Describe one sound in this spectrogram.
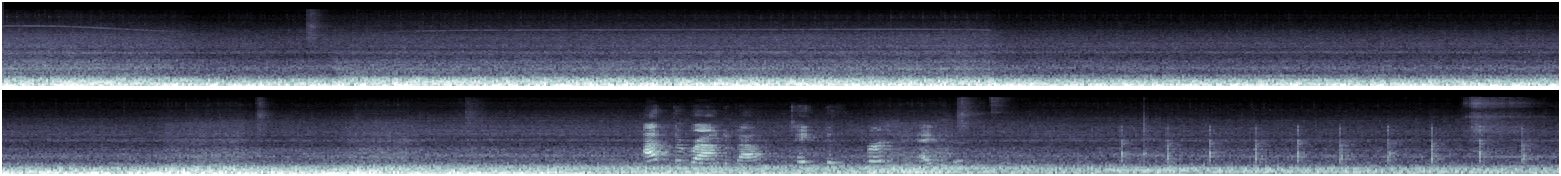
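A truck engine rumbles steadily, easing off toward the end.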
